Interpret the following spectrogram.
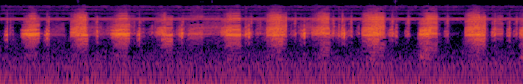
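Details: Frogs by the waterside in wetlands croak in a busy chorus, harsh rasping notes tumbling over one another about every second.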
